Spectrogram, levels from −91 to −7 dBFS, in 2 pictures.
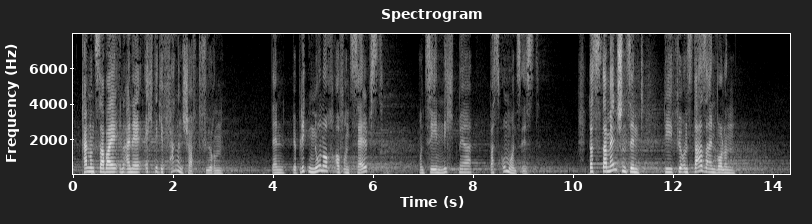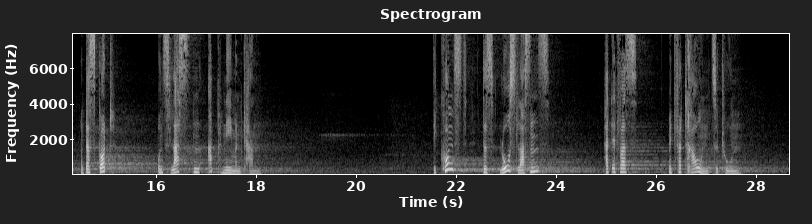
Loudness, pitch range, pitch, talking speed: -27 LUFS, 155-210 Hz, 185 Hz, 110 wpm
